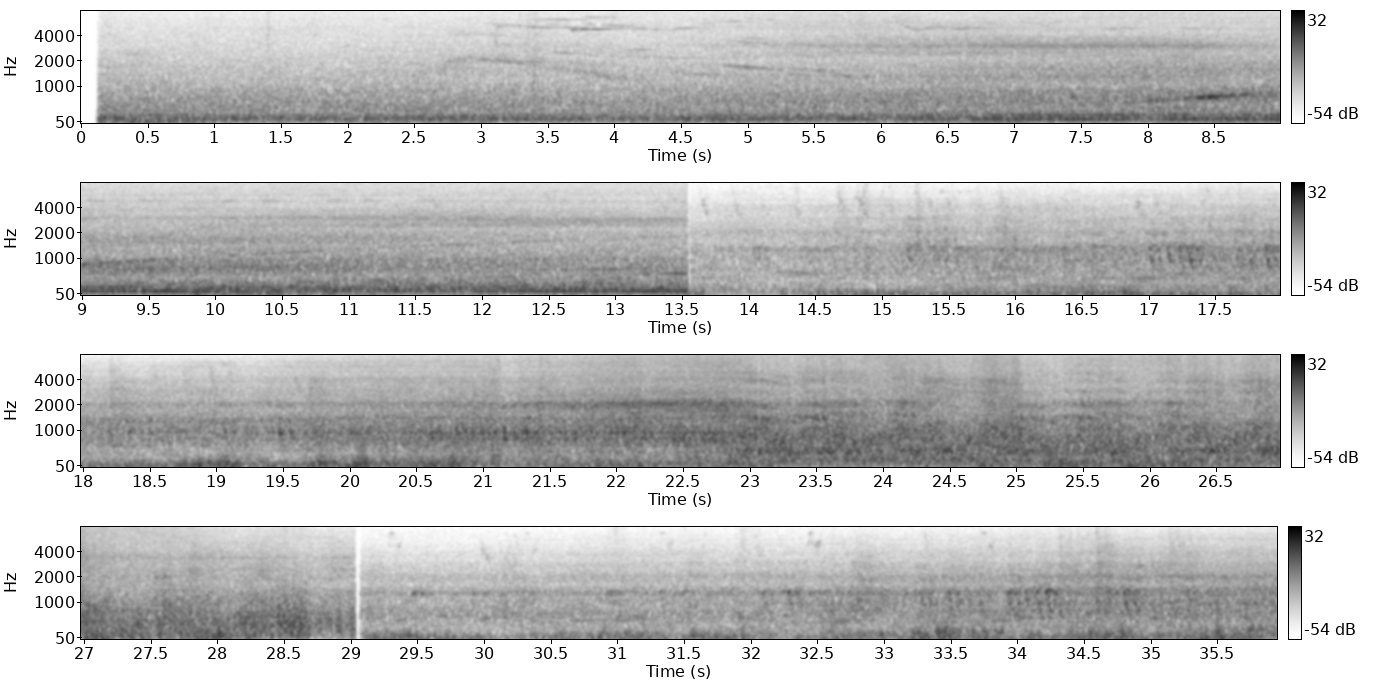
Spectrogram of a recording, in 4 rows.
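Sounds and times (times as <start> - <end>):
electric train passing at speed: 0.2 - 35.9
train approaching: 0.2 - 35.9
clatter over rail joints: 31.9 - 35.9.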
